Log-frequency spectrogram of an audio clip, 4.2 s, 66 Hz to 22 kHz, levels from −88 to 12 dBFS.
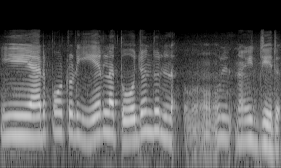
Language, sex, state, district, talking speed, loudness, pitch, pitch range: Tulu, female, Karnataka, Dakshina Kannada, 125 wpm, -15 LUFS, 195 Hz, 175-215 Hz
